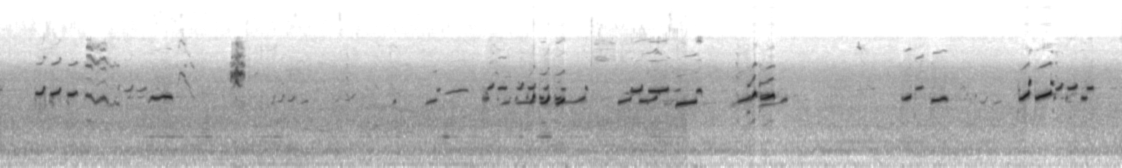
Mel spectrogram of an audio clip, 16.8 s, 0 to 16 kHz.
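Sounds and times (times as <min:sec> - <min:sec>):
birdsong at a wetland nature reserve in County Cork Ireland: 0:00.0 - 0:12.0, 0:12.8 - 0:16.5.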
